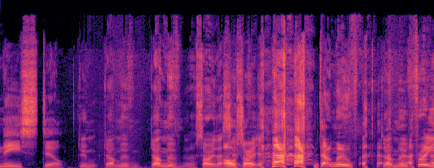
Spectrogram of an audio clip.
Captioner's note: laughing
